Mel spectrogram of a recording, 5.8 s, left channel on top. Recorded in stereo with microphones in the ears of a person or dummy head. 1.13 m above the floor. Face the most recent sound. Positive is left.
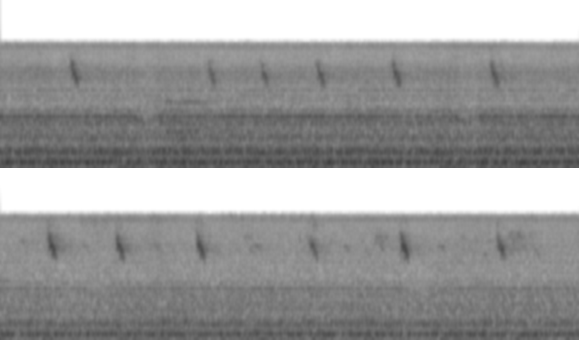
No sound to turn to.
